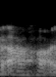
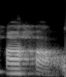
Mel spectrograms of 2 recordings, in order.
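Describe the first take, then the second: First: Limp ha ha, softer and lower; a joyless, deflated laugh; sad laugh. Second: Bright open ha ha at full voice; happy laugh. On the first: Teacher showing the class their sad laugh, soft and low. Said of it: "I don't want your sad". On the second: Teacher showing the happy laugh she wants, open and full. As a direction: laugh like you mean it. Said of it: "I want your happy". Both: Shown as a demonstration.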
